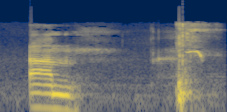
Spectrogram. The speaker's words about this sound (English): You just said, you grunted in approval or disapproval. That was a burp, my guy.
